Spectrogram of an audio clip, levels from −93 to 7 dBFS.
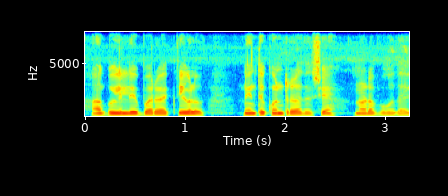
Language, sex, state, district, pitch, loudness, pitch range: Kannada, male, Karnataka, Koppal, 150 Hz, -14 LUFS, 145-155 Hz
